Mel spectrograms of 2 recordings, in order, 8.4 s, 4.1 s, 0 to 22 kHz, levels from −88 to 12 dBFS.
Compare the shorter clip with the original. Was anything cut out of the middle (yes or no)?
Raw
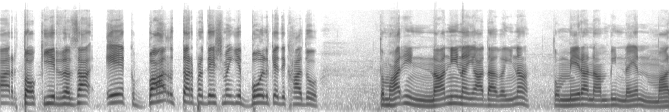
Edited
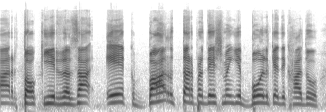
no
